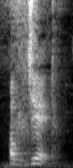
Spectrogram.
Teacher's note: trace is in the first syllable object in the noun and the word as a verb the stress is in the second syllable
